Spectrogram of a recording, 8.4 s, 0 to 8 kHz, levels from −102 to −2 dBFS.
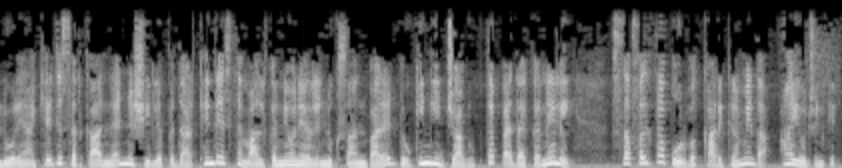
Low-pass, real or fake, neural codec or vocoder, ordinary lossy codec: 7.2 kHz; real; none; none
